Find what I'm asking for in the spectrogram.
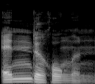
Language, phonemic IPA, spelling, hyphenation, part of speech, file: German, /ˈ.ɛndəʁʊŋən/, Änderungen, Än‧de‧run‧gen, noun, De-Änderungen.ogg
- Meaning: plural of Änderung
